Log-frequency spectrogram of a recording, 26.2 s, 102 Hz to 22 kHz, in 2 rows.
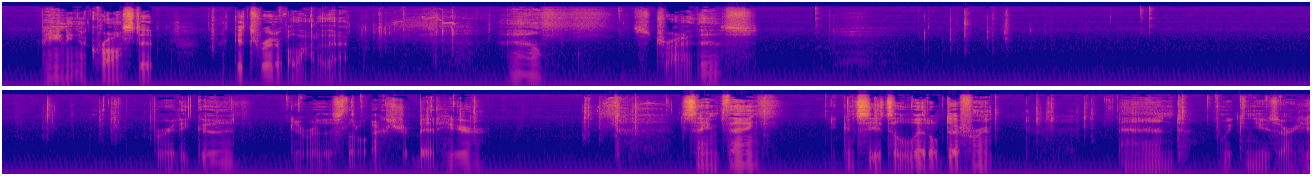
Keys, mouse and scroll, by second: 1.2 ctrl+scroll down 2, 2.4 ctrl+click, 4.4 r, 5.0 ctrl+scroll up 2, 6.1-8.3 drag, 9.8 ctrl+shift+f, 11.3 click, 14.0 ctrl+shift+a, 14.9 ctrl+scroll up 2, 15.8 click, 17.6 ctrl+f, 19.0 ctrl+shift+a, 19.6 ctrl+shift+scroll down 3, 21.6 shift+f, 23.4 shift+h, 24.4 ctrl+shift+scroll up 2, 25.0 ctrl+shift+click, 25.6-26.1 drag.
